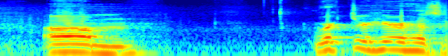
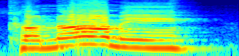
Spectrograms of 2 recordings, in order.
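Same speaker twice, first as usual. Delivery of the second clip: mock-panicked drawl; 9 semitones higher, 8 dB louder, slower than usual. Loud slow comic exclamation.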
